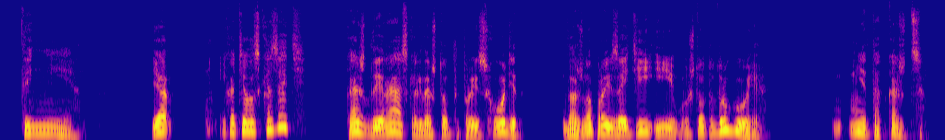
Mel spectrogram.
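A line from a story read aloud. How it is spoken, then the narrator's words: Uncertain. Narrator (Russian): неуверенно произнесла Эск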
